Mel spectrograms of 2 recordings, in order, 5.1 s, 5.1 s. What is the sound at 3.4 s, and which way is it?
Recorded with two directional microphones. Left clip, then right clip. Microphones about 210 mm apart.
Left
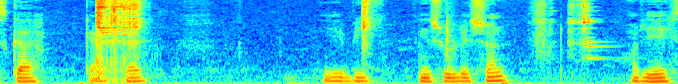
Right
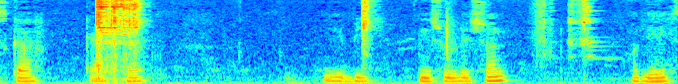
Speech, 40° left (ahead or behind).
